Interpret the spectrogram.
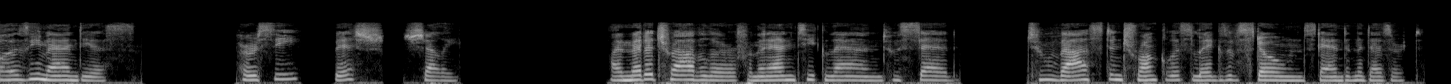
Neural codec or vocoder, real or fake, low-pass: codec, 16 kHz, 8 kbps, FreqCodec, smaller model; fake; 7.2 kHz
